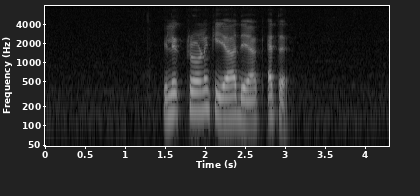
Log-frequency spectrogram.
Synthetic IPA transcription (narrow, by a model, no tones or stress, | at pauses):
ilek̚ʈroːnəkijaːd̪ejakæt̪ə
